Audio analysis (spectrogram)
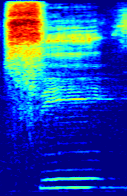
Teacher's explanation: یہ سین کی سیٹی باریک ہے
